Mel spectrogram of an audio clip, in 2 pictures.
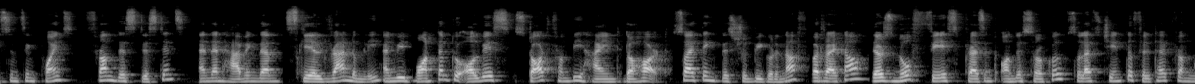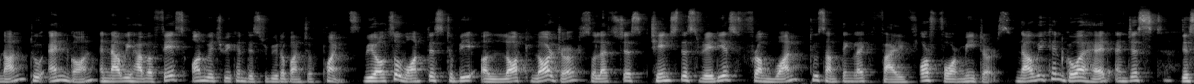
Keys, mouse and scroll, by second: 4.9-5.5 scroll up 3, 6.6 scroll down 2, 8.5-9.1 shift+middle drag, 11.8-12.6 drag, 15.5-16.8 middle drag, 18.1 middle click, 18.4 scroll down 3, 18.6 scroll up 2, 19.4 click, 22.0-23.3 drag, 22.0 middle click, 22.0 scroll down 2.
